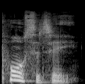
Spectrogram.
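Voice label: "paucity", British English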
